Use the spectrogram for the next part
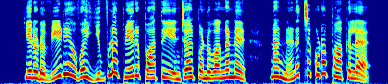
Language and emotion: Tamil, surprised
